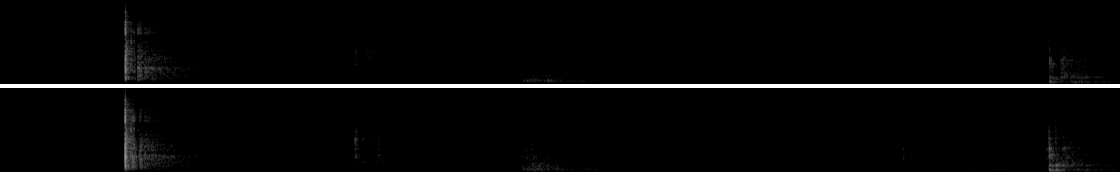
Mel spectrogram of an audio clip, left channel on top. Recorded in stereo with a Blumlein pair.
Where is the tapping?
25° right, 1.3 m.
